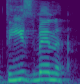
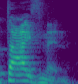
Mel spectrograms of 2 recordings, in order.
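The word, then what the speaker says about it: Theismann: Dame says Hey Joe let's change your last name from thian to thyman so you can be thyman for the Heisman Joe was a sellout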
